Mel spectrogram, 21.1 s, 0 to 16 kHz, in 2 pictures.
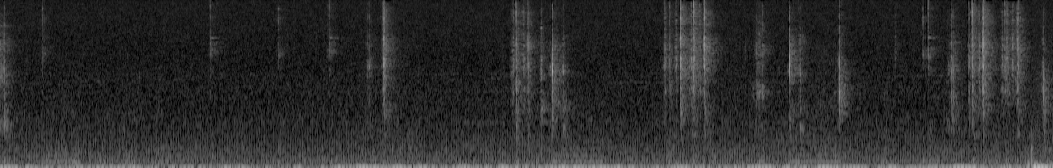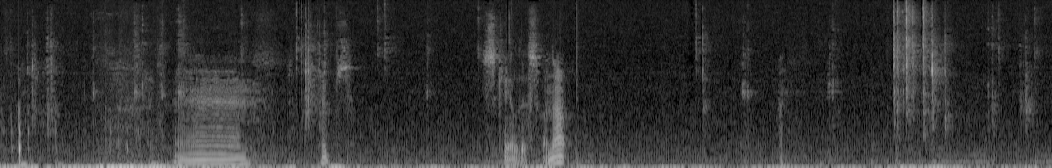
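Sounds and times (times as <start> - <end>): faint steady hum: 0.0 - 21.0
keyboard keystrokes clicking: 5.1 - 5.7, 6.6 - 8.5, 9.2 - 11.1, 18.8 - 21.0.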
